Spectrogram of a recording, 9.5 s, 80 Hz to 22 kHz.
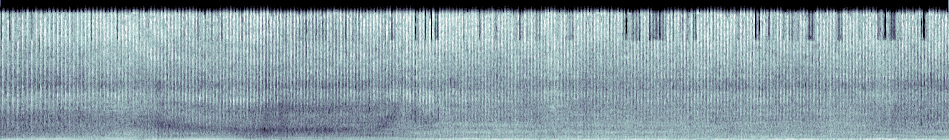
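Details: Lawn-Boy mower with a Tecumseh 4.5 hp four-stroke engine, revived after sitting 20+ years, cutting grass: steady single-cylinder drone dips briefly as the blade bites, then recovers evenly. Normal running under load.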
